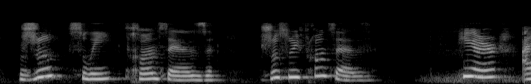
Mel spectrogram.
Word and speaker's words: français: And now I'm telling you the pronunciation for each one of them. So please listen carefully. For French, it's français, française.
